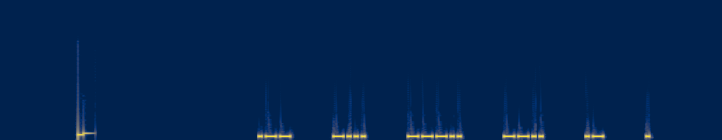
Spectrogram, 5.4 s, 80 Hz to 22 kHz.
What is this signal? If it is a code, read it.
Morse code, heard as a keyed tone, about 42 wpm, spaced as for 20 wpm, 700 Hz. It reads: WB8ZAE
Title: USA Call Signs - 6 Characters - 4x Character Spacing - 45wpm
